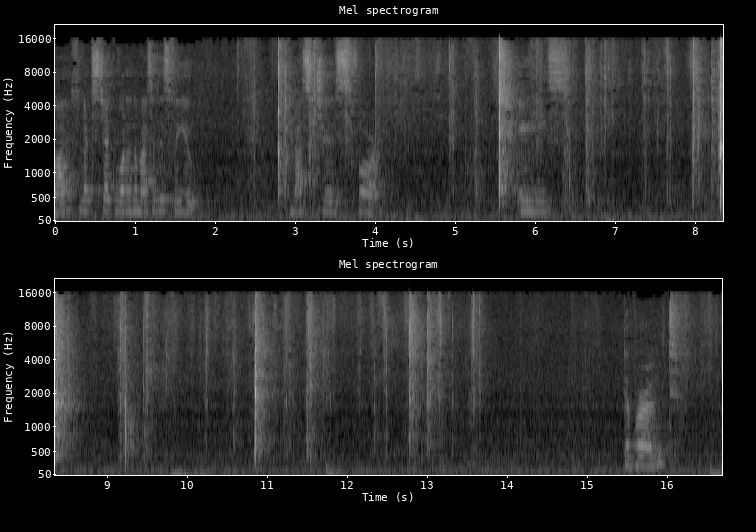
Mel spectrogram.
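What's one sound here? Playing cards are shuffled and tapped, with soft clicks.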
